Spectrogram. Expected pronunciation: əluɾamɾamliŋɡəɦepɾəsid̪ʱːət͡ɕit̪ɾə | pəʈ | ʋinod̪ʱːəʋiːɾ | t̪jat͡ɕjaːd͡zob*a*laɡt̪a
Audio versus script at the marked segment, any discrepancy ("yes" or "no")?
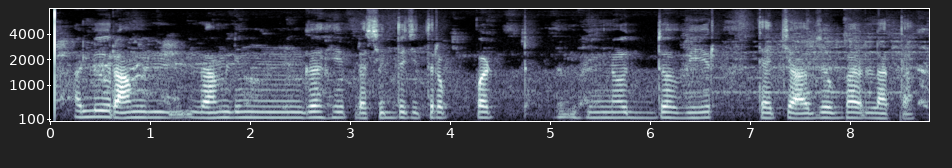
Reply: no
